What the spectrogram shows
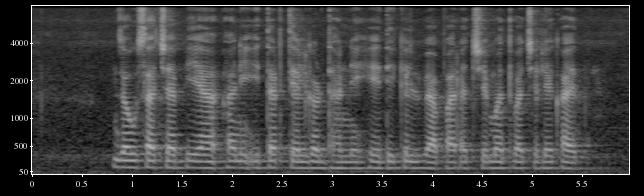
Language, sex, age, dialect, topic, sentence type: Marathi, male, 25-30, Northern Konkan, agriculture, statement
